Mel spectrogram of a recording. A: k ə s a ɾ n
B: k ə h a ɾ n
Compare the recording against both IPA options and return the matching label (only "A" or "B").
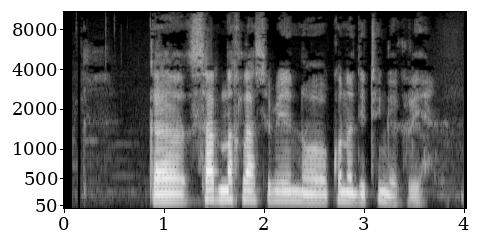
A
